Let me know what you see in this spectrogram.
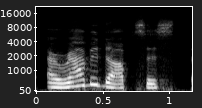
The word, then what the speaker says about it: Arabidopsis: If you know what watercress looks like, and let me see if I can break it down into syllables. Arabidop, Arabidopsis, Arabidopsis, Arabidopsis. There we go, Arabidopsis thaliana a type of cress,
